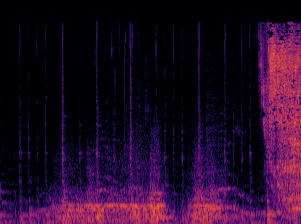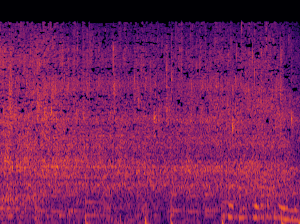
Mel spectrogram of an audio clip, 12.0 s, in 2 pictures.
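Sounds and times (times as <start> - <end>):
batter sizzling in hot oil: 5.2 - 12.0.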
